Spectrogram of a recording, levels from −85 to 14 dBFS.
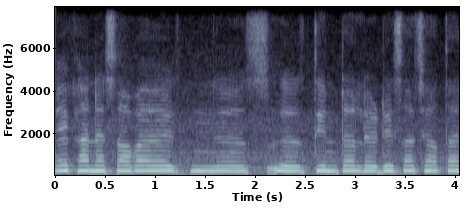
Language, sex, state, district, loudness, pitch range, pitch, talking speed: Bengali, female, West Bengal, Jalpaiguri, -14 LUFS, 225-235 Hz, 235 Hz, 135 wpm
